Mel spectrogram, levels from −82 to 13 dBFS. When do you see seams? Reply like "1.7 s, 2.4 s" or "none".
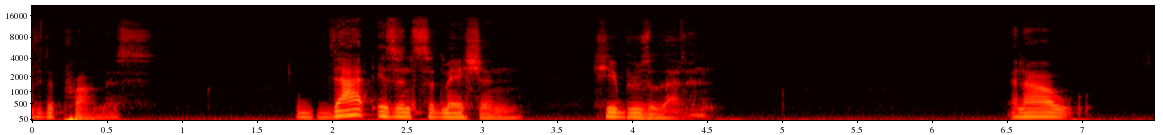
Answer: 1.9 s

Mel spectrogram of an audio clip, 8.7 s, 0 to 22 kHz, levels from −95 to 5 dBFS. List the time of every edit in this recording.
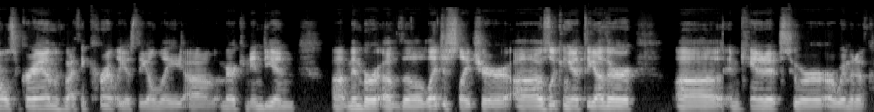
5.1 s, 7.2 s

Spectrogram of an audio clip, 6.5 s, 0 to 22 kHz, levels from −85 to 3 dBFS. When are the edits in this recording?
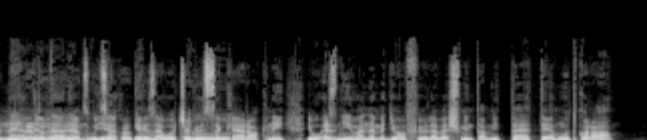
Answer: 1.3 s

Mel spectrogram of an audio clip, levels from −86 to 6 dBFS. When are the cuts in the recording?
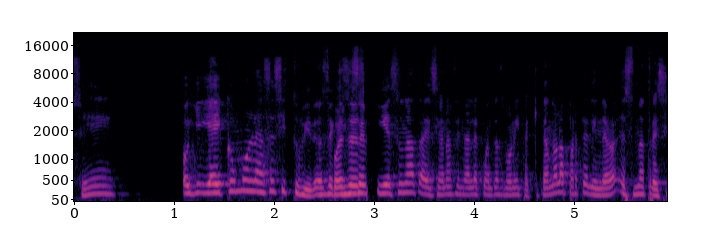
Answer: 2.9 s

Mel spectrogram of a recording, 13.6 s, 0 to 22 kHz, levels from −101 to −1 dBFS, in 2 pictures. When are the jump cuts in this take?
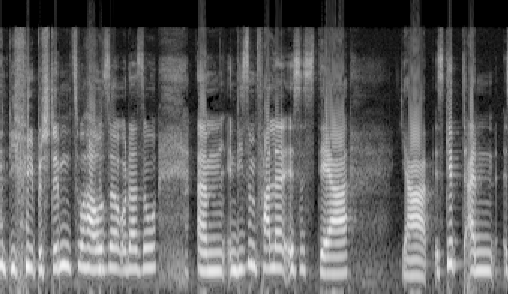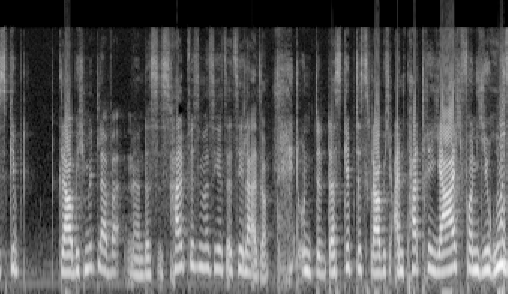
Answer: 9.0 s, 10.7 s, 12.0 s

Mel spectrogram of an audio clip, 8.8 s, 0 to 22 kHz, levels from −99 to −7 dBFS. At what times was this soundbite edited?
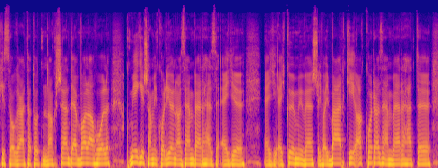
6.4 s

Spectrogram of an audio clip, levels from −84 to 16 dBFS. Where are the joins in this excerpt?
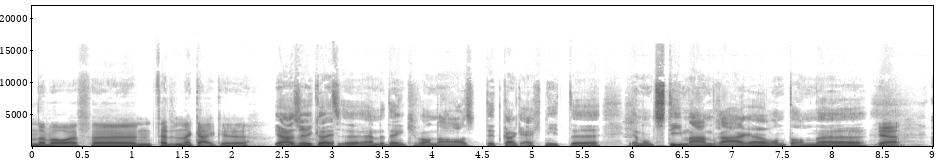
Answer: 3.0 s

